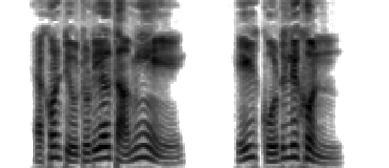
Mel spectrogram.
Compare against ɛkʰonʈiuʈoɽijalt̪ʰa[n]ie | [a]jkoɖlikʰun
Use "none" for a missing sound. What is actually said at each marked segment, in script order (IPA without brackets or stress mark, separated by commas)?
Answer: m, e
